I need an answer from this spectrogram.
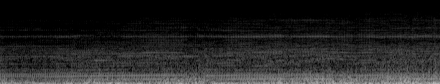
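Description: Suzuki SP250's single-cylinder four-stroke engine pulling at a fairly steady speed while the bike is ridden on gravel, its note dipping briefly about halfway through, with wind rumble on the microphone.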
